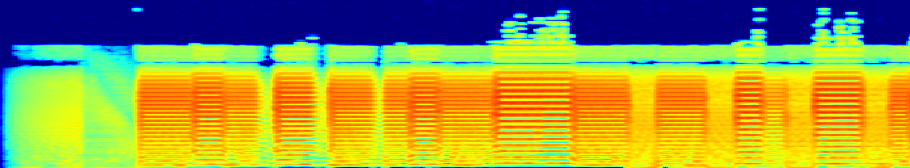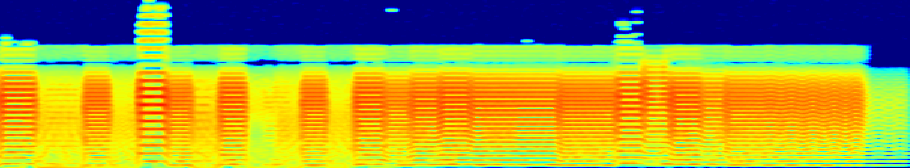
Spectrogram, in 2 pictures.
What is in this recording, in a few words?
Lead Screamin Warp Ld, Alesis Micron; Factory Programs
